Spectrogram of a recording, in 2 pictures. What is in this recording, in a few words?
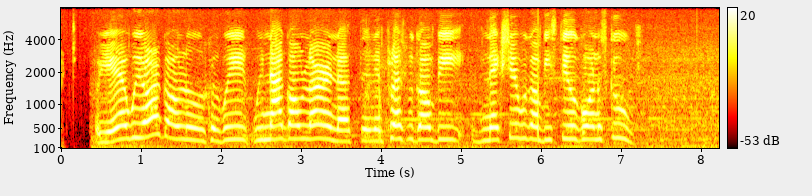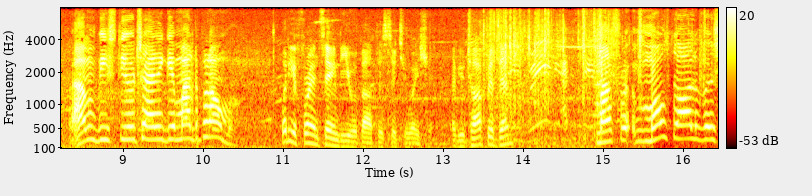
AAE Cleveland, African American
